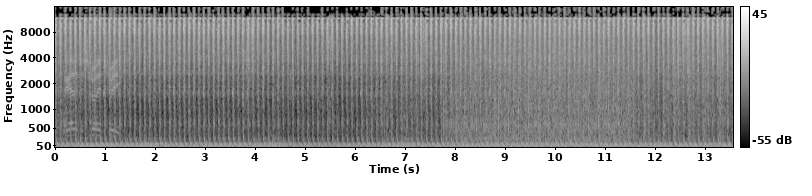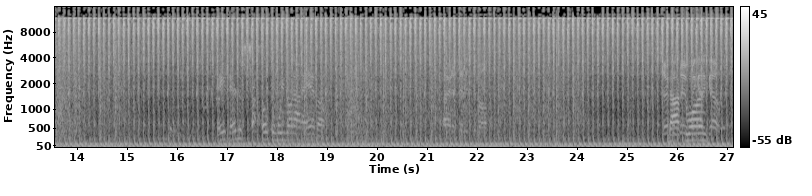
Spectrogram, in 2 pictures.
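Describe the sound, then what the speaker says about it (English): A minigun firing in Fortnite Battle Royale squads, a continuous loud mechanical roar of rapid fire that runs unbroken for nearly half a minute, with voices talking faintly underneath. "I knocked the second to last one with the minigun"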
